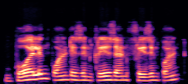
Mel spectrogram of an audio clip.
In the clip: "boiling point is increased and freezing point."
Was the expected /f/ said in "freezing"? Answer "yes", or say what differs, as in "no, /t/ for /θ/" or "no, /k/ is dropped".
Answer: yes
